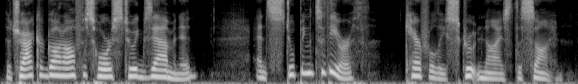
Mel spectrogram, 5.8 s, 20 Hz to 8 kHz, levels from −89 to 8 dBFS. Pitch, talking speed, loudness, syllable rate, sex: 200 Hz, 185 wpm, -18 LUFS, 6.4 syllables/s, female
